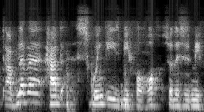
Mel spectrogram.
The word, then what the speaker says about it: Squinkies: Squinkies, not Schwinkies as I kept pronouncing it.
